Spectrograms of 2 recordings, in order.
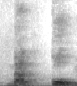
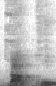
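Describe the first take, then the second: First: The word is said deliberately and carefully. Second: The word is said relaxed, with sounds merged. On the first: The speaker calls it wrong. "일부러 낮고 이렇게 하려고 하지 말고" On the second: The speaker calls it right. "편하게 낮고 이렇게 하지"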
